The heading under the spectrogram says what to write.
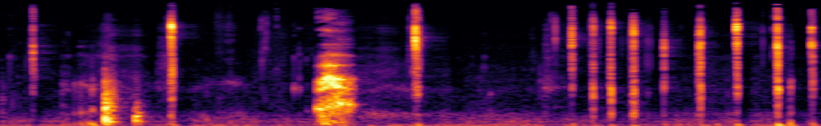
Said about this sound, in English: So let's have our first sip of this drink that we will be drinking for the rest of the saga, because I paid for the whole bottle.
